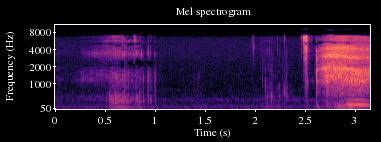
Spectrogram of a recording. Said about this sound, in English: You know that first sip of coffee? We're going to do it together. Or if you drink tea, that's fine too. But ready? Here we go.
